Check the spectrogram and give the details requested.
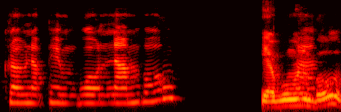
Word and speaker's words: Warrnambool: We normally don't use the AM of the word, like the letters. So it's just you go Warrnambool. So you just go Warrnambool. If you phonetically sound it out, it sounds like Warrnambool. But yeah, it's like Melbourne rather than Melbourne.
